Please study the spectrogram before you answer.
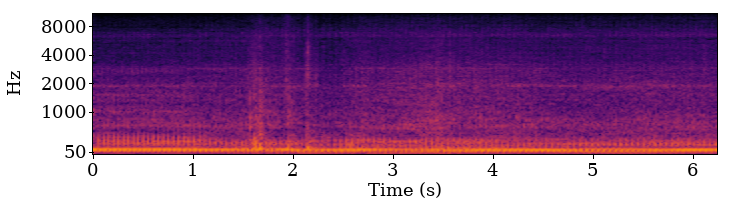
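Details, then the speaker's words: Abandoned Honda Recon ATV, back together for a test ride: steady, even single-cylinder thump at idle, no knocks, misses or rattles; running cleanly, surprisingly good. "ran it around a little bit it's running great actually kind of surprised how good it runs"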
